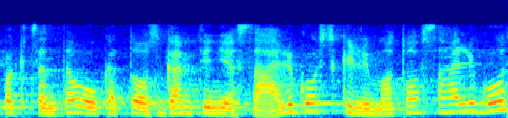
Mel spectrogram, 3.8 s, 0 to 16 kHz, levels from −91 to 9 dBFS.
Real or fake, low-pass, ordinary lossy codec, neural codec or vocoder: real; 7.2 kHz; AAC, 48 kbps; none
